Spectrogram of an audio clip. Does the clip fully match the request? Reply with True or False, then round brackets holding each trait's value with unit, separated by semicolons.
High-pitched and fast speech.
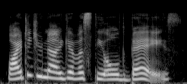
True (270 Hz; 290 wpm)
